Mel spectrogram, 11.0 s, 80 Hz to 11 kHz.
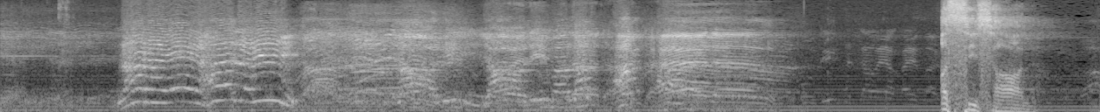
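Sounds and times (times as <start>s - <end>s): man chanting over loudspeaker: 1.2s - 3.0s, 9.2s - 11.0s
loudspeaker low hum: 9.2s - 11.0s.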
